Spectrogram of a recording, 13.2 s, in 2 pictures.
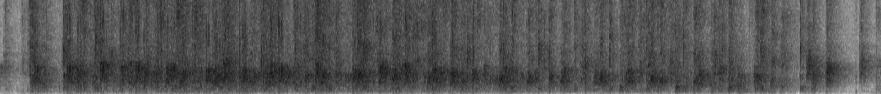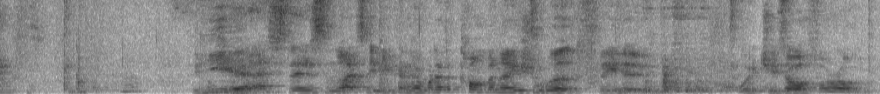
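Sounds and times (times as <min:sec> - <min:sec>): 
audience round of applause: 0:00.0 - 0:06.7
speech: 0:08.3 - 0:13.2.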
